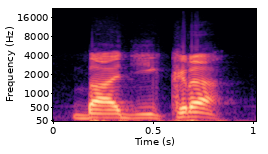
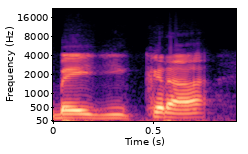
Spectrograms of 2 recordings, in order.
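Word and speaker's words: ויקרא: Entonces, entendemos que el libro de Levítico, en hebreo, su pronunciación, Vayikra, y significa y lo llamó, y llamó, y llamó. Muy interesante, entonces, Levítico, el libro de Levítico en español, en hebreo su pronunciación Vayikra, y significa y llamó.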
